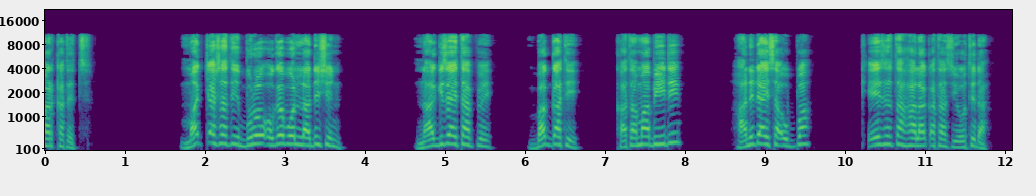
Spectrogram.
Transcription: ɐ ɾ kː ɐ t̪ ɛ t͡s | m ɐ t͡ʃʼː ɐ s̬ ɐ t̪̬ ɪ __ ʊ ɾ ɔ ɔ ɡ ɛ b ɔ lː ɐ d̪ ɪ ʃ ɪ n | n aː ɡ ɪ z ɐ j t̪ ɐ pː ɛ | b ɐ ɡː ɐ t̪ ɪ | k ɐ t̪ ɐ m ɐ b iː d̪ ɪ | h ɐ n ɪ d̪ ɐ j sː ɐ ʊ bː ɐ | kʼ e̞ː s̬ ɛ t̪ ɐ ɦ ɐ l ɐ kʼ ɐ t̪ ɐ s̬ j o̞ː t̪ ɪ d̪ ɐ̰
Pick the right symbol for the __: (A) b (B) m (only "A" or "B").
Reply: A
